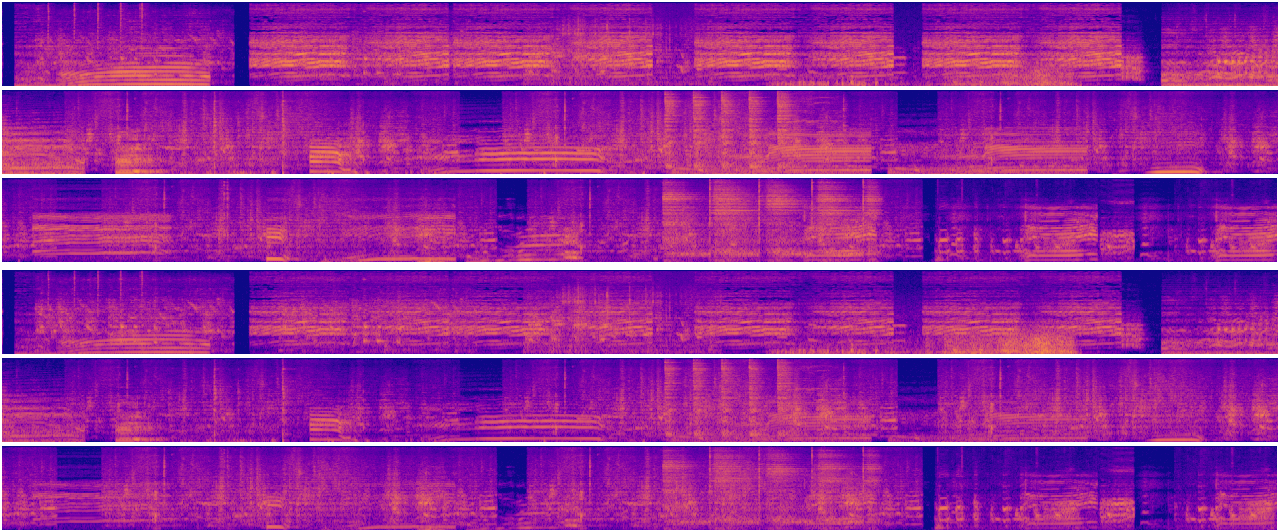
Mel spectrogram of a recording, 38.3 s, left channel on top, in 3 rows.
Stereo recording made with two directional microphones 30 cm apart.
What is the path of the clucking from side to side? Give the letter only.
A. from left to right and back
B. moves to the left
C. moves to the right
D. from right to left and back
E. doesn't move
D.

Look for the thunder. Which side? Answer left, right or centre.
right.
